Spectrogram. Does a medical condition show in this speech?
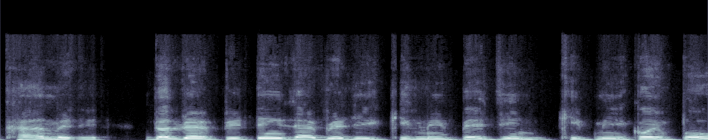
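Yes: cerebral palsy; many involuntary movements, sits rather than stands; somewhat slurred speech.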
